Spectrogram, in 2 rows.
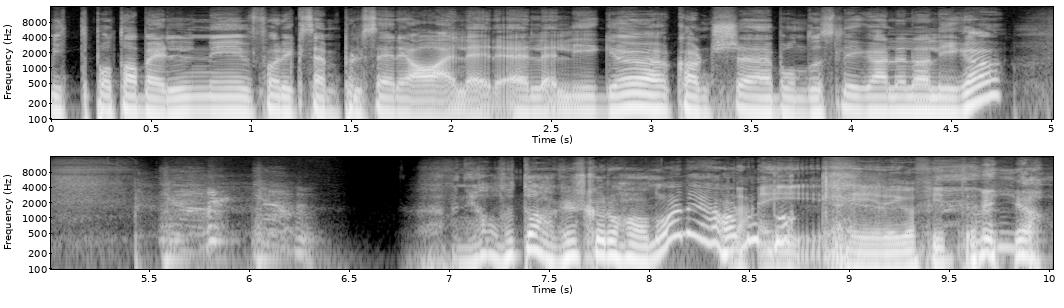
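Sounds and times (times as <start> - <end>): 
speech: 0.0 - 10.0
person coughing harshly: 5.5 - 6.5
laughter: 8.5 - 10.0.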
